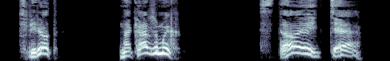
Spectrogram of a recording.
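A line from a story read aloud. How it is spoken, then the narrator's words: Barked, old voice. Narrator (Russian): рявкнул древний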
